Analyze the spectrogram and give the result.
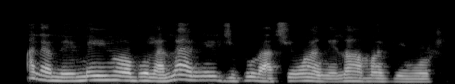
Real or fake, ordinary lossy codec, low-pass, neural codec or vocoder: fake; none; 7.2 kHz; codec, 44.1 kHz, 2.6 kbps, SNAC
